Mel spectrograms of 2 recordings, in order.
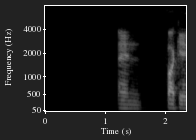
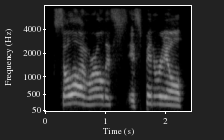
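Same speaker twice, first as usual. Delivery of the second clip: higher, louder hammed-up farewell; mock dramatic farewell; 8 semitones higher, 5 dB louder than usual. Leia bidding the world farewell, hammed-up farewell. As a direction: ham up a grand goodbye. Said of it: "she's like".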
